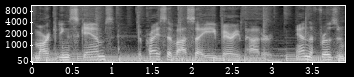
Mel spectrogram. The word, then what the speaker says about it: acai: a budget what are acai berries acai pronounced acai is native to one of the largest biodiverse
